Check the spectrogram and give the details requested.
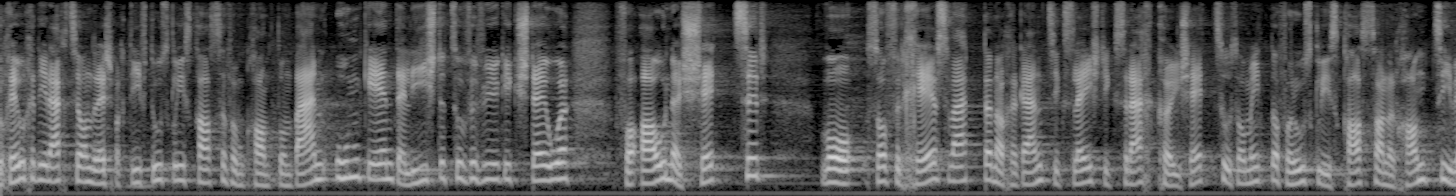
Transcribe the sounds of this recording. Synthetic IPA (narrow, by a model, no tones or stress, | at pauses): ʊχɪlχəd̪iɾækt͡sjoːnɾɛʃpɛkt̪iːft̪uskliːskʰɑsːəfɔmkʰɑnt̪onb̥æːrnʊmɡ̥eːənd̥ɛliːʃtət͡suɾfəɾfyəɡiɡʃtɛlə | fɔʔɑlnəʃɛt͡səɾ | ʋosofəɾχeːɾsʋætənɑχɛɾɡ̥ænt͡sikslɛɪʃtiksɾæχt̚kʰœʏʃɛt͡səusomɪtːofɔɾuskliːskʰɑsːəɑnəɾχɑntsi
